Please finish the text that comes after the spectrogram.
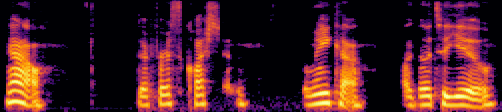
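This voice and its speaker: A woman from Canada hosting a live-streamed panel discussion, casual and halting with frequent fillers, speaking over a video call. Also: fairly low pitch, fairly even intonation, no room sound. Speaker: host.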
